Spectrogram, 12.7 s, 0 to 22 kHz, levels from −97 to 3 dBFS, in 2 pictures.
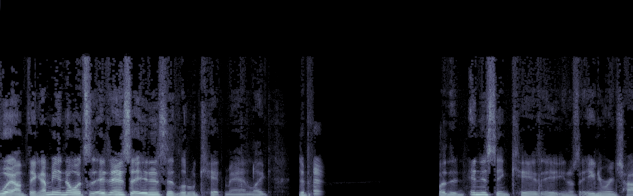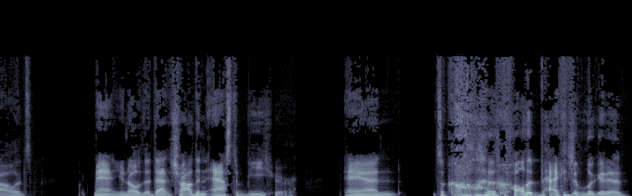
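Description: At 2.97 to 3.01 s and 3.09 to 3.15 s, short concealed packet loss leaves 20 ms and 40 ms gaps patched by extending the preceding sound, heard as brief smears. From 3.15 to 4.41 s comes a long network dropout, likely: a short fading continuation, then about 1.2 s of silence before the audio resumes with that stretch missing.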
